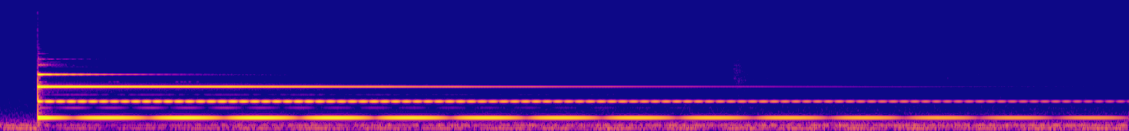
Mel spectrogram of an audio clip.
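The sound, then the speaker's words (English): A single bell strike rings out with a bright attack, then a long, steady sustain with a gentle pulsing beat, slowly fading over many seconds with no voices. “So one more time, I'll hit the bell. Just receive the sound. Hear it until it stops.”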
